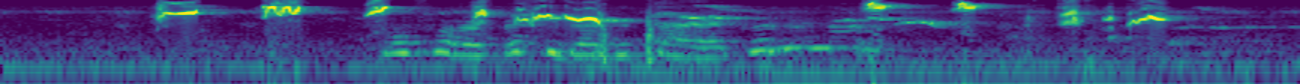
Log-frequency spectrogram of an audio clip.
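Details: Oriental white-eye song played in the morning as a lure to get a bird to start singing: sharp high chirps in quick bursts, with lower sweeping tones in between.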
